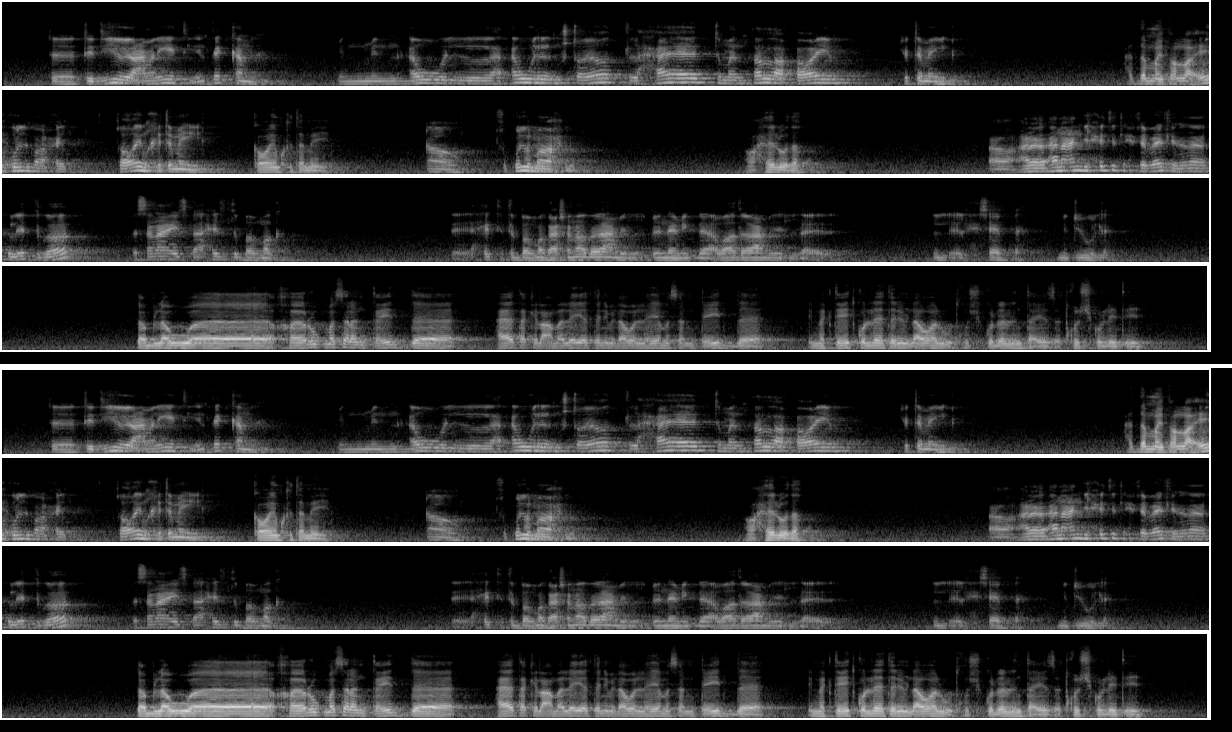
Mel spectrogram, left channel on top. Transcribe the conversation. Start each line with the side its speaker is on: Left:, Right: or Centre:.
Left: ت- تدير عملية الإنتاج كاملة من من أول أول المشتريات لحد ما نطلع قوائم ختامية
Right: لحد ما يطلع ايه
Left: بكل مراحل قوائم ختامية
Right: قوائم ختامية
Left: اه في كل
Right: اه
Left: مراحله
Right: هو حلو ده
Left: اه انا انا عندي حته الحسابات لان انا كليه تجاره بس انا عايز بقى حته البرمجه حته البرمجه عشان اقدر اعمل البرنامج ده او اقدر اعمل ال- ال- الحساب ده مديول ده
Right: طب لو آه، خيروك مثلا تعيد آه، حياتك العملية تاني من الأول اللي هي مثلا تعيد آه، إنك تعيد كلية تاني من الأول وتخش الكلية اللي أنت عايزها تخش كلية إيه؟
